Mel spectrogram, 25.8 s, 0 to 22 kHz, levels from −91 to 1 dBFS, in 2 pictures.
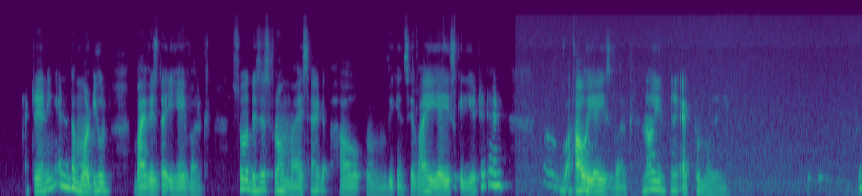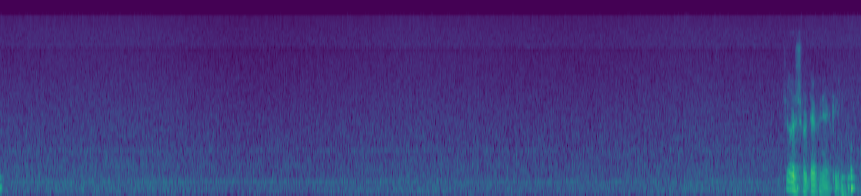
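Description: Nothing technical goes wrong in this speech recording; the only change is the room's own background noise, which climbs by about 21 dB at roughly seven and a half seconds yet still sits about 27 dB beneath the talking.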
